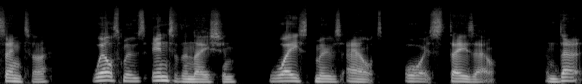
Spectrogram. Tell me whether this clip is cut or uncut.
uncut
